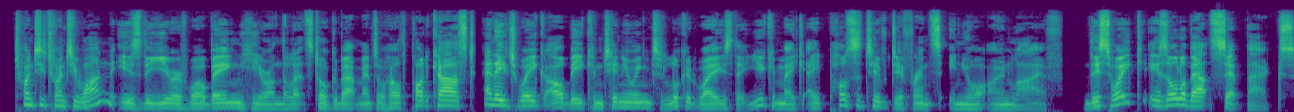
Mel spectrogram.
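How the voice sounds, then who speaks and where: A man in an Australian accent, very wide pitch swings, moderate pace, hardly any pauses, on a very clean recording with a silent background. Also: medium pitch for a man. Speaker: mental health podcast host. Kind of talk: podcast monologue. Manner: scripted, steady delivery.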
